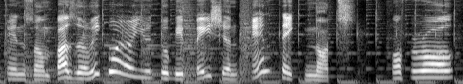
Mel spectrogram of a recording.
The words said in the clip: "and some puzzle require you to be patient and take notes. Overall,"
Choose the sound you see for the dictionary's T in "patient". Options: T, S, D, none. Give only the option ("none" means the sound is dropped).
T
